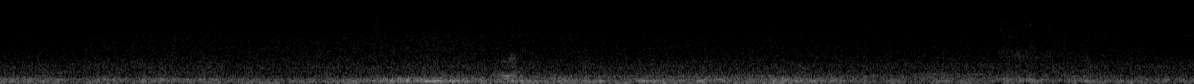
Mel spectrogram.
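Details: Quiet low rumble and soft rustling throughout, a slight swell near the middle, with no distinct animal sounds.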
